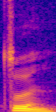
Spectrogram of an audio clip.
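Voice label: "zun", Mandarin Chinese, tone 4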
